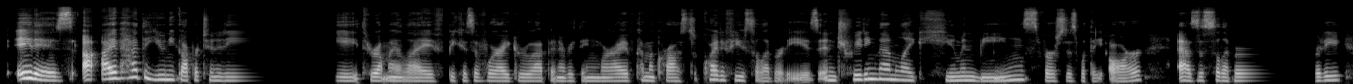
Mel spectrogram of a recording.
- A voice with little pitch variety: No, average, 3.5 semitones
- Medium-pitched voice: Yes, medium, 175 Hz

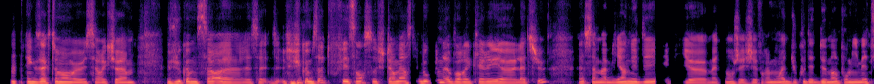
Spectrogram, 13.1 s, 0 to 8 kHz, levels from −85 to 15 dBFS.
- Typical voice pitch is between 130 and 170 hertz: No, low, 120 Hz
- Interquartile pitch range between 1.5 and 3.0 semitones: No, average, 3.5 semitones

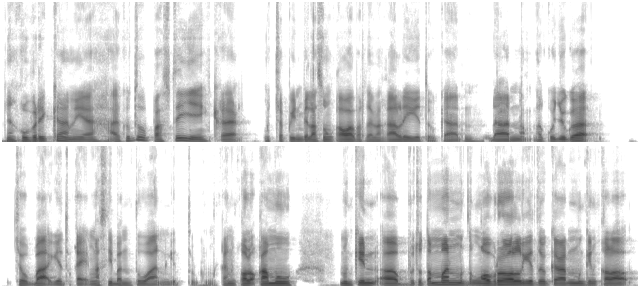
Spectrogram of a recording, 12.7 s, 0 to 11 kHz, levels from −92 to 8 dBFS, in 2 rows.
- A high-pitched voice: No, low, 120 Hz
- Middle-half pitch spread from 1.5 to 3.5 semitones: No, average, 4.1 semitones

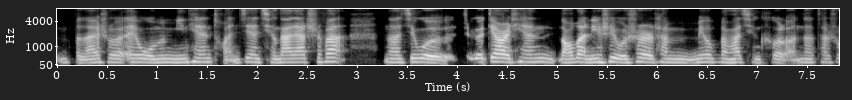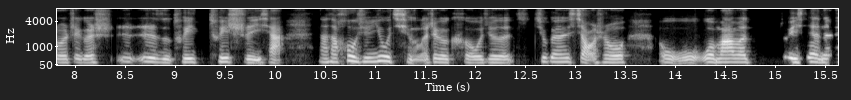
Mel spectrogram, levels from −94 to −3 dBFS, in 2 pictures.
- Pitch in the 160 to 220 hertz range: Yes, high, 190 Hz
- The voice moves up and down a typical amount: No, narrow, 2.1 semitones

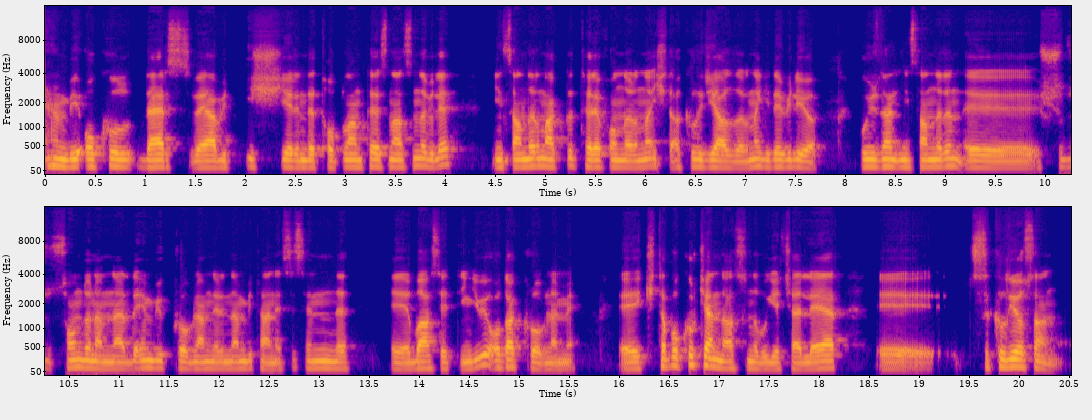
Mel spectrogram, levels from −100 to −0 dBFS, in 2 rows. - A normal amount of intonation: No, narrow, 2.0 semitones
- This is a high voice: No, low, 110 Hz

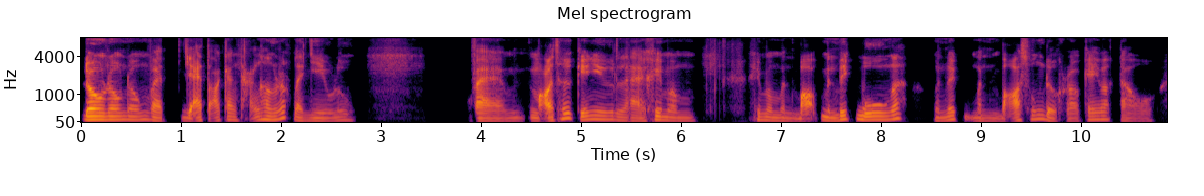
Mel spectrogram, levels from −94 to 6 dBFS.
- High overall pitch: No, low, 115 Hz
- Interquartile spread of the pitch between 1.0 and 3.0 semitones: No, average, 5.1 semitones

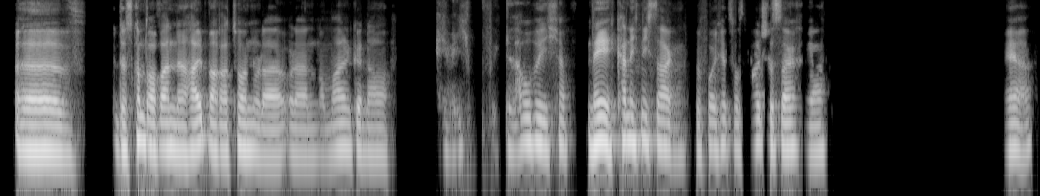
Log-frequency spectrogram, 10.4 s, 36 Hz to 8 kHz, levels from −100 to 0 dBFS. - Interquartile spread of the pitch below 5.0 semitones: Yes, narrow, 2.5 semitones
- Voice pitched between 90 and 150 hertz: Yes, low, 135 Hz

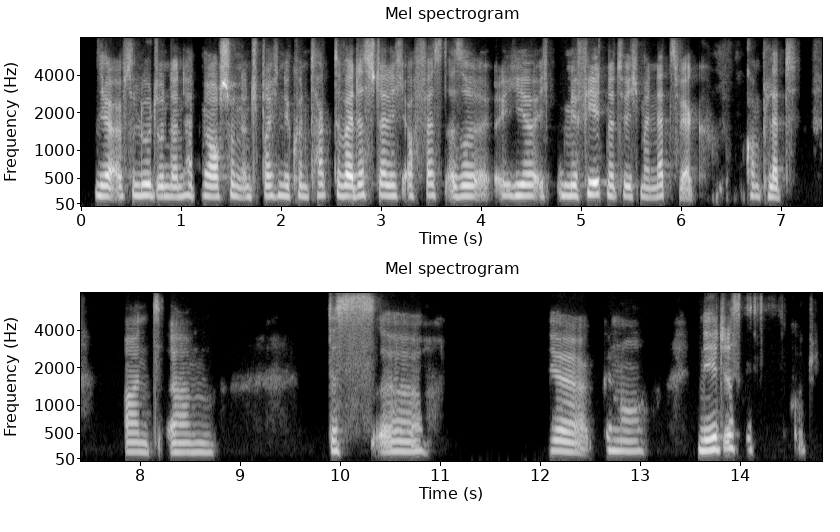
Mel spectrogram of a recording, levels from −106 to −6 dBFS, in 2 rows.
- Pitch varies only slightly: Yes, narrow, 1.8 semitones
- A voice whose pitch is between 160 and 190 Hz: Yes, medium, 185 Hz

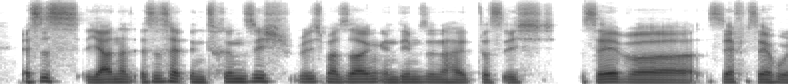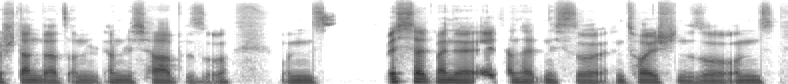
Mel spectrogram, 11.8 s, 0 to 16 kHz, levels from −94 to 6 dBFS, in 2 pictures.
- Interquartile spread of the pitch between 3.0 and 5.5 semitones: Yes, average, 3.7 semitones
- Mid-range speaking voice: No, low, 105 Hz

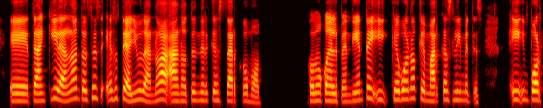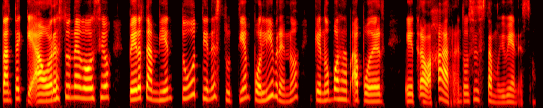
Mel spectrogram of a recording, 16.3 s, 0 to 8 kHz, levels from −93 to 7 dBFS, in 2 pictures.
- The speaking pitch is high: Yes, high, 230 Hz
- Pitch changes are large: No, average, 4.4 semitones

